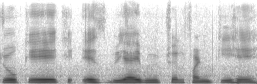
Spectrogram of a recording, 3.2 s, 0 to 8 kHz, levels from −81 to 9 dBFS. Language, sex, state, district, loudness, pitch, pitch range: Hindi, female, Madhya Pradesh, Bhopal, -16 LUFS, 155 Hz, 150-155 Hz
